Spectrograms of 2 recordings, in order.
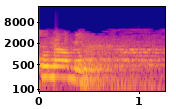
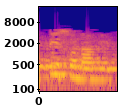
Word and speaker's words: tsunami: जैसे एक अंग्रेजी शब्द है सुनामी, तो बोलते हैं सुनामी, लिखते क्या है? TSUNAMI। तो बोलना चाहिए टी सुनामी, टी सुनामी, टी सुनामी, टी सुनामी। कहते हैं जी टी साइलेंट है तो क्यों लगा दिया, हटा दो वहां से अगर साइलेंट है।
